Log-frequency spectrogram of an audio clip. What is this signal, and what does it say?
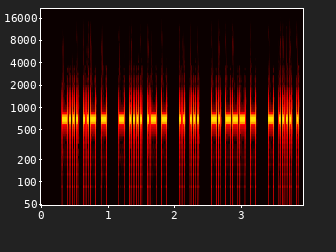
Morse code, heard as a keyed tone, about 44 wpm, 700 Hz. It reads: BUT THAT IS NOT THE
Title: Sentences from Top 600 Words 45wpm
